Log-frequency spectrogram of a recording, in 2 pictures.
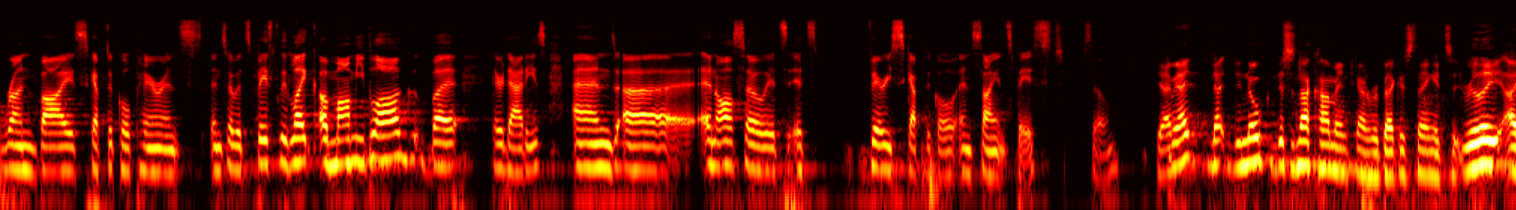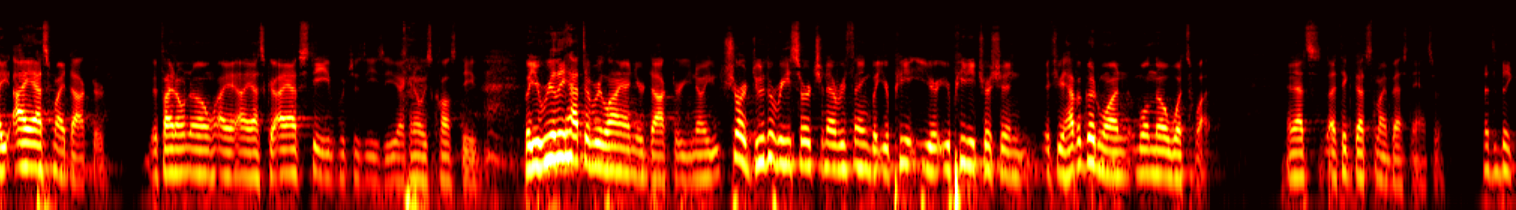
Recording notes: Live from NECSS 2014. Live Q&A.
